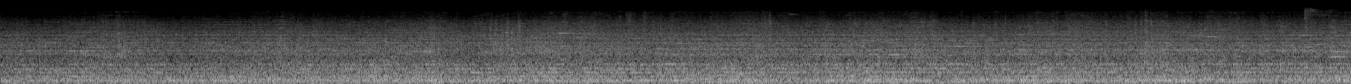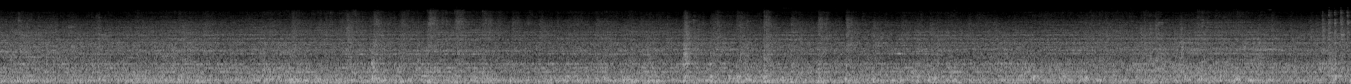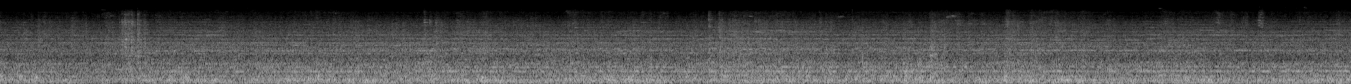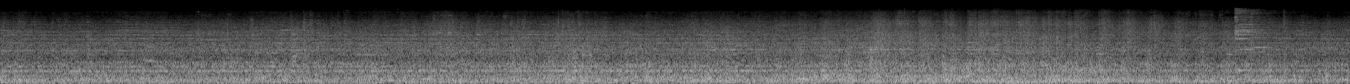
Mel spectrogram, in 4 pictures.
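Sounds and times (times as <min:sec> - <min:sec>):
train wheels clacking over rail joints: 0:15.3 - 0:32.2, 0:32.8 - 0:54.0.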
